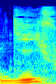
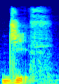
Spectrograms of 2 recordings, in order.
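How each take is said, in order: First: The word does not begin with a dj sound. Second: The word begins with a dj sound. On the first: The speaker calls it wrong. "On ne dit pas GIF" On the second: The speaker calls it right. "c'est GIF. / D J I F"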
